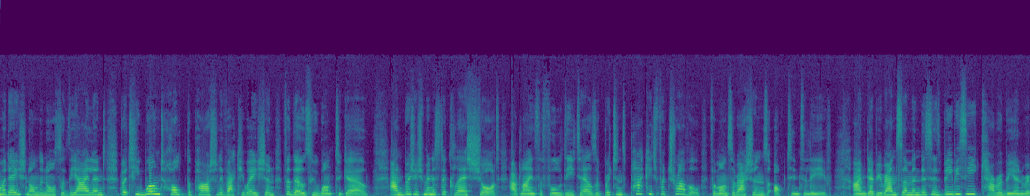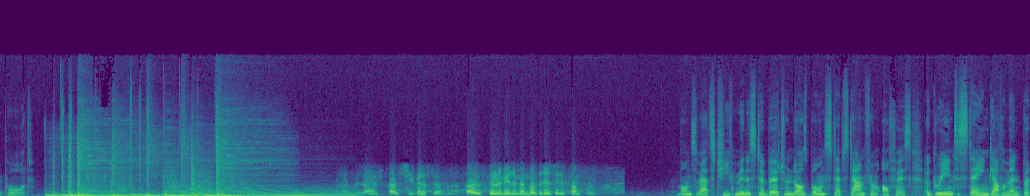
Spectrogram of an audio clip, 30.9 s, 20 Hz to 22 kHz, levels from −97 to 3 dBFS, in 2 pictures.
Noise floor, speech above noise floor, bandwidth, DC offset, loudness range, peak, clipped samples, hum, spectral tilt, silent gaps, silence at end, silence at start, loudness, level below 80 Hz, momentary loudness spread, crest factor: -61 dBFS; 37 dB; 15.5 kHz; under 0.1%; 4 LU; -6 dBFS; under 0.1%; none; -6 dB/octave; none; 0 s; 0 s; -25 LUFS; -36 dBFS; 10 LU; 18 dB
